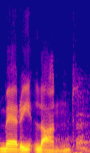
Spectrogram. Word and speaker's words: Maryland: It's not two words, Maryland. Maryland.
